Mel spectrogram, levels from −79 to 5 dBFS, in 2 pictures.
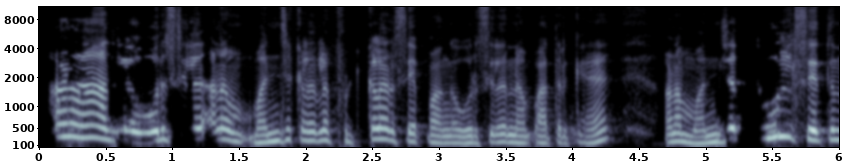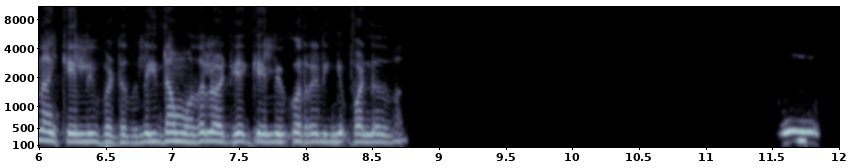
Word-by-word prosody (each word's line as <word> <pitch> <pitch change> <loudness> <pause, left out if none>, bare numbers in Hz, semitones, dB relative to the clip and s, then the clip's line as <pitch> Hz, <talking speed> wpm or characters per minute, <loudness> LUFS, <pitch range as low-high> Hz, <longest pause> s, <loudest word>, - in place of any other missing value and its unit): ஆனா, 300 0 +4 0.2
அதுல 435 - -2 0.2
ஒரு 430 - +5
சில 245 - -8
ஆனா 240 - +1 0.2
மஞ்ச 195 +6 0
கலர்ல 215 +1 0
புட் 185 -4 -11
கலர் 240 -4 +3
சேப்பாங்க 165 -4 -3
ஒரு 155 - -2
சிலர். 175 -1 -2
நான் 155 +1 -6
பாத்துருக்கேன். 160 +4 -5 0.5
ஆனா, 190 +2 +1
மஞ்ச 165 +4 0 0.3
தூள் 295 +3 +4
சேத்து 225 0 +5
நான் 195 -2 0
கேள்விப்பட்டது 175 -3 0
இல்ல. 185 +1 +1
இதுதான் 195 0 +2
1 200 +3 +1
வாட்டியா 185 +1 0
கேள்விப்படுறேன் 180 0 0
நீங்க 190 +2 -1
பண்ணதுதான். 180 +3 -3 2.8
ம். 405 -1 +3
185 Hz, 140 wpm, -23 LUFS, 175-220 Hz, 2.8 s, ஒரு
